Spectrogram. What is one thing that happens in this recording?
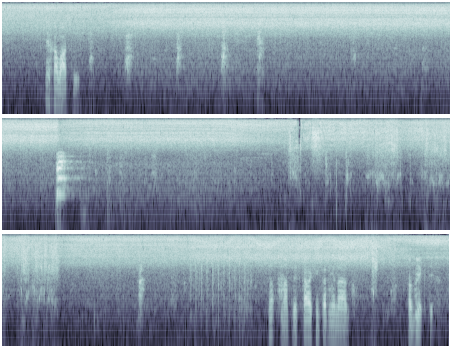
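Water hisses steadily from a garden hose spray.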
